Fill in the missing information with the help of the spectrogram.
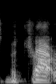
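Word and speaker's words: Batroc: It's spelled Batrock. It's Batrock. – Batrock. Okay. Not the bat from, that's Bartok. Okay.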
